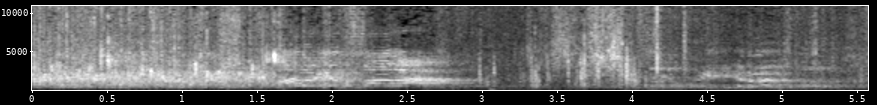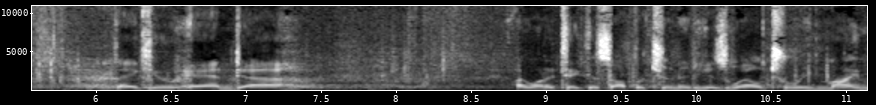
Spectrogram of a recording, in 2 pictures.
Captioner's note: applause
